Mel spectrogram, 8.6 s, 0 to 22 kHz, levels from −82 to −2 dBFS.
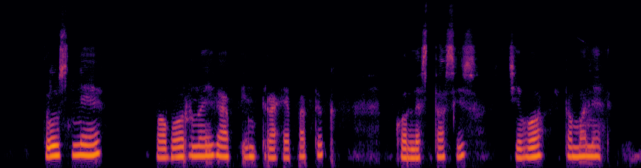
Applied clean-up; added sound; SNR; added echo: neural mask model Resemble Enhance denoiser.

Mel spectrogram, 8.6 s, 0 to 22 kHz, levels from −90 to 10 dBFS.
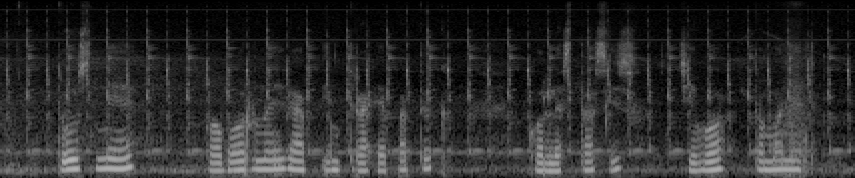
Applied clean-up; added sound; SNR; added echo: none; Clock; 15 dB; none.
